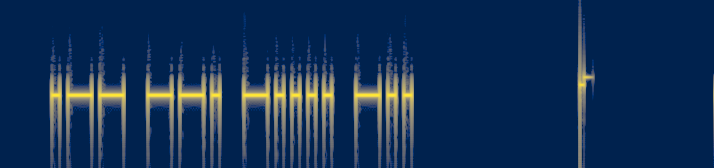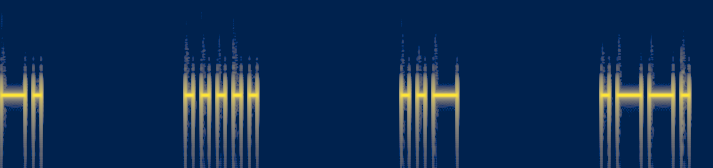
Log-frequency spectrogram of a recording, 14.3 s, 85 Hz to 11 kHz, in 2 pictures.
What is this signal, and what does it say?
Morse code, heard as a keyed tone, about 15 wpm, spaced as for 8 wpm, 700 Hz. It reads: WG6D N5UP
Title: USA Call Signs - 4 Characters - 6x Character Spacing - 15wpm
